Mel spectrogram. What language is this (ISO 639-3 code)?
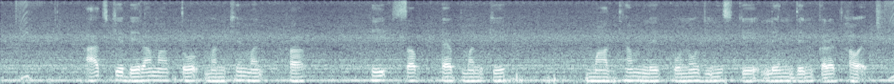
hne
